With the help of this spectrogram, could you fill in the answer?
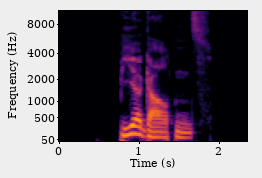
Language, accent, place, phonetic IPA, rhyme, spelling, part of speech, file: German, Germany, Berlin, [ˈbiːɐ̯ˌɡaʁtn̩s], -iːɐ̯ɡaʁtn̩s, Biergartens, noun, De-Biergartens.ogg
- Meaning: genitive singular of Biergarten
